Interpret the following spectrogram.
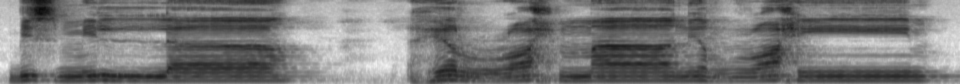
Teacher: بسم اللہ میں لفظ اللہ سے پہلے زیر آیا ہے، تو اس وجہ سے اللہ کے نام کو باریک پڑھیں گے، بسم اللہ. اور اللہ کے نام پر کڑی زبر آیا ہے، کڑی زبر کو ایک الف کی مقدار کھینچ کر پڑھیں گے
